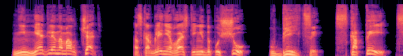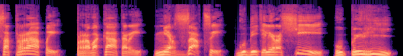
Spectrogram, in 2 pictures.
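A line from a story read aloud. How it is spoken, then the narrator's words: Angry shouting. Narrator (Russian): кричала Несвицкая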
